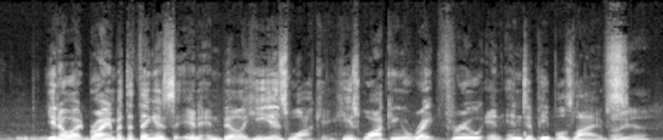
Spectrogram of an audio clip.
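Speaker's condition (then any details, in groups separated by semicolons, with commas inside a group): No condition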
